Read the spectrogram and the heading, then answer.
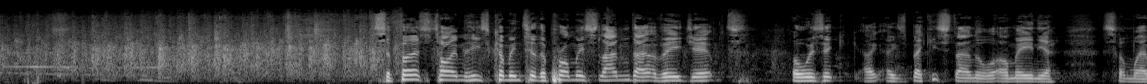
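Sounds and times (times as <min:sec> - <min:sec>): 
crowd applauding: 0:00.0 - 0:08.4
speech: 0:03.8 - 0:11.4.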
